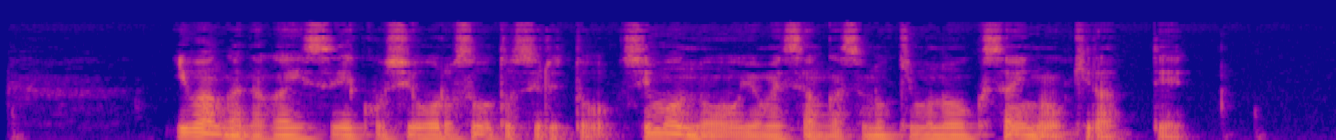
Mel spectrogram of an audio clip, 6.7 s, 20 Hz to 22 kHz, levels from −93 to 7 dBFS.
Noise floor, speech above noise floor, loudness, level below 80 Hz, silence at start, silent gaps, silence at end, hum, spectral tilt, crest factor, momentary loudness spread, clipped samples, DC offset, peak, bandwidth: -66 dBFS; 39 dB; -27 LUFS; -44 dBFS; 0.05 s; none; 0.75 s; none; -5 dB/octave; 18 dB; 8 LU; under 0.1%; under 0.1%; -10 dBFS; 11.5 kHz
